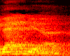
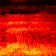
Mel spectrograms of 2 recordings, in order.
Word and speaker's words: Bania: didn't practice enough um Kenny Banya which is interesting because we pulled up here and on the Marquee he has up there performing tonight Kenny Banyan well he did on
